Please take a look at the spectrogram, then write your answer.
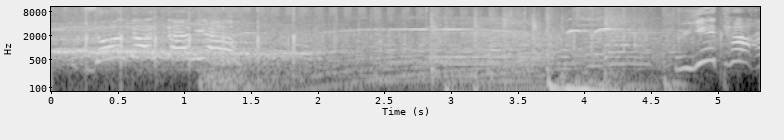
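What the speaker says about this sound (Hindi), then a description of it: "जोरदार तालियां।" Studio audience at a TV comedy show breaking into loud applause and cheering, mixed with background music and voices talking over it.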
